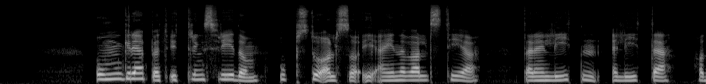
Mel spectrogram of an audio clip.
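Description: No technical faults can be heard at any point in the recording.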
